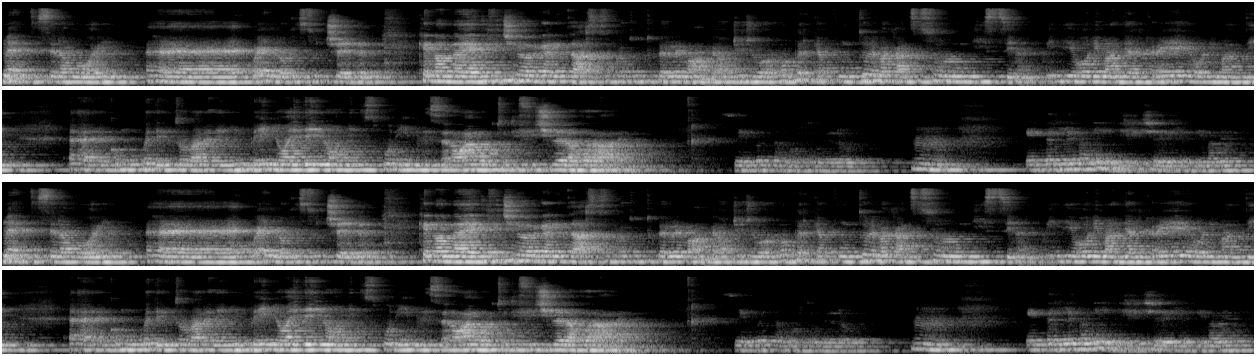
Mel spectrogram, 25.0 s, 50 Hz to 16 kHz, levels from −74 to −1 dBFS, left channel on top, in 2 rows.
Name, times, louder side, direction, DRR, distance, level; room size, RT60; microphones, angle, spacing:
voice 1, 0.0-18.7 21.6-22.3, equal, ahead, -3 dB, 0.4 m, -22 dB
voice 2, 19.8-21.1 22.7-24.9, right 1 dB, 90° left, -10 dB, 0.9 m, -27 dB
3.1 x 2.6 x 2.4 m, 1.4 s
head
